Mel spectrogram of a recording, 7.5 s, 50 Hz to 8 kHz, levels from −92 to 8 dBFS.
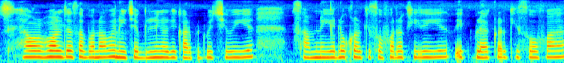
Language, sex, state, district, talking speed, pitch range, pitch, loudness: Hindi, female, Himachal Pradesh, Shimla, 215 wpm, 245-255 Hz, 250 Hz, -19 LUFS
